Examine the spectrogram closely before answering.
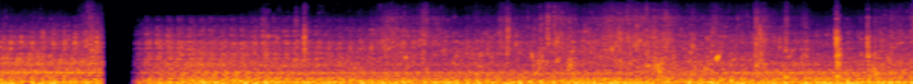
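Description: Engine running steadily: a low rumble with a constant hum. It cuts out for a moment just under a second in, and a few sharp clicks come near the end.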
